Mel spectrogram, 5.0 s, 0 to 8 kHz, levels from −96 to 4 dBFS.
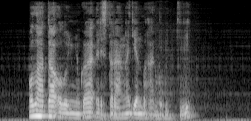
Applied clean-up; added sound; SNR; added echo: neural separator model SepFormer DNS4.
